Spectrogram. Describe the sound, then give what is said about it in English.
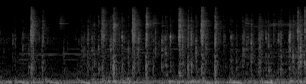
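Rapid, clattering keystrokes from a loud mechanical computer keyboard in a quick irregular rhythm with no one speaking. “You like my clickety clackety keyboard?”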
